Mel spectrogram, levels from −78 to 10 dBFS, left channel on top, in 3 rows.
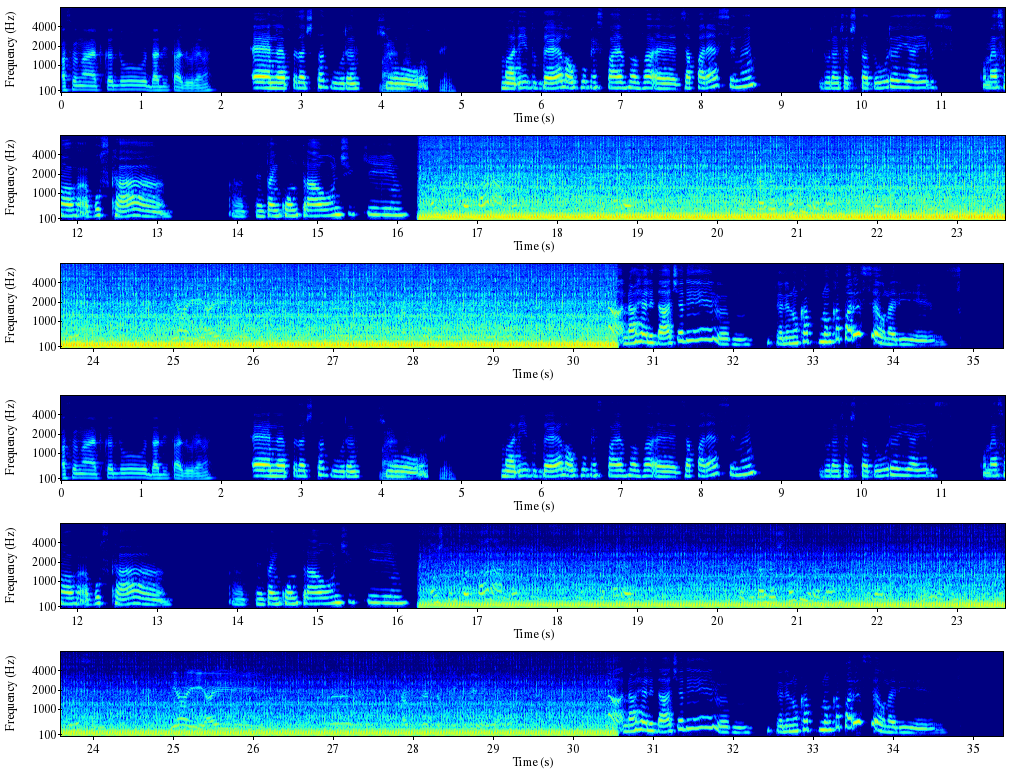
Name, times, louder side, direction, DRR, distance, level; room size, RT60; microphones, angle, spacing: voice 1, 0.0-1.9 4.0-4.4 4.7-4.8 24.9-26.2 26.9-29.4, left 1 dB, 20° left, 2.9 m, -38 dB
voice 2, 2.4-4.6 5.5-8.7 9.5-11.1 11.5-13.2 13.9-16.1 16.4-19.1 20.1-24.2 30.2-32.2 32.5-34.8, left 2 dB, 40° left, 1.5 m, -33 dB
sound 1, 16.2-30.6, left 6 dB, 75° left, 0.3 m, -21 dB
head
